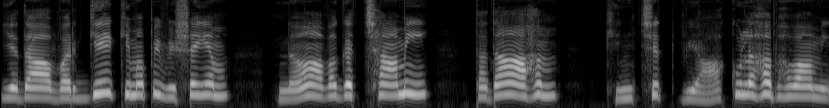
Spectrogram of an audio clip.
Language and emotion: Sanskrit, fearful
